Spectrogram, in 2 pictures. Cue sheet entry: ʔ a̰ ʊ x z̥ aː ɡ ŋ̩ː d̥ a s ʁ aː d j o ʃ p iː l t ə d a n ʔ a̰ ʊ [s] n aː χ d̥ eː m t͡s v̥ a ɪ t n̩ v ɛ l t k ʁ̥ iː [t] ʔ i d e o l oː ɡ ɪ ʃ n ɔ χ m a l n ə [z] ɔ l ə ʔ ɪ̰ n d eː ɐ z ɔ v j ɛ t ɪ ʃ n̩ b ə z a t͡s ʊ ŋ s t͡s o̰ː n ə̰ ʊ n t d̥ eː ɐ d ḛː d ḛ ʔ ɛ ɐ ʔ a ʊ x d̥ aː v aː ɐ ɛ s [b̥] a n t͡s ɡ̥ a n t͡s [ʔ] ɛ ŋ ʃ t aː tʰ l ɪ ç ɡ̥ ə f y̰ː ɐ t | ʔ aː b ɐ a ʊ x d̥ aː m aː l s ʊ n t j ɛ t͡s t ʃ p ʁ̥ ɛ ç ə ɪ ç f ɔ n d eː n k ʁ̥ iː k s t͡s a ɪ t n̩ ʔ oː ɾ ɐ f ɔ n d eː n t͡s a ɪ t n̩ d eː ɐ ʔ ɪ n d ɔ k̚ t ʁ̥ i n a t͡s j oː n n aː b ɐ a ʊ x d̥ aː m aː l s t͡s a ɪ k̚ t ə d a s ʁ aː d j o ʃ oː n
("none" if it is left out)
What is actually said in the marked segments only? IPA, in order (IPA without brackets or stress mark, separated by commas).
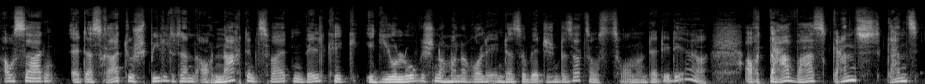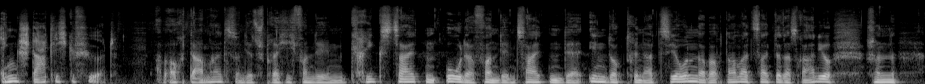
x, k, ʁ, ɡ̥, ʔ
